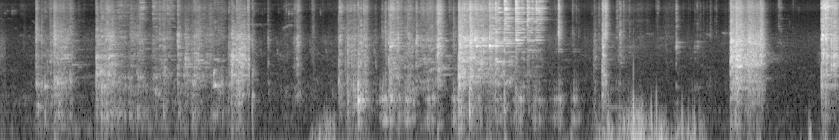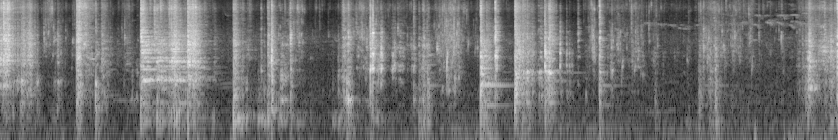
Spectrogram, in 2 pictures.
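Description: Metal dishes, pots and pans are scrubbed and washed in a village kitchen, clanking, clinking and scraping close up in irregular bursts with water sounds between, no voices.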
